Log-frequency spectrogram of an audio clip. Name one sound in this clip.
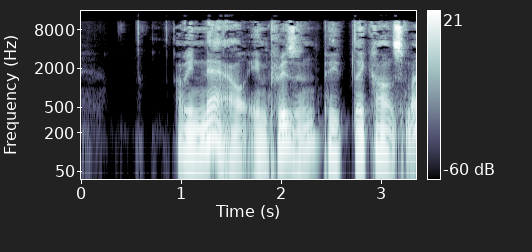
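A man speaks into a microphone close by.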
